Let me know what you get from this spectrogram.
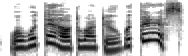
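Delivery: high, baffled aside to yourself; exasperated inner voice. Retold or imitated. Rejected again, asking yourself in exasperation. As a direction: throw up your hands, how do I handle this. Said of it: "And you're like".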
